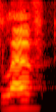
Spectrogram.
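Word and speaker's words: lev (לב): And the second Hebrew word is L-E-B. L-E-B is pronounced lev. A B in Hebrew is a V. Lev. L-E-V, and it means the inner man, the source of life from the inner person.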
